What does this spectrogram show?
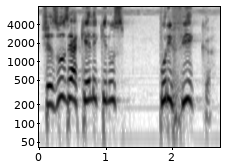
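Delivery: ordinary talk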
